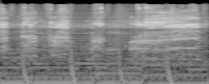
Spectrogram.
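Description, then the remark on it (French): A pig grunts and oinks in a quick, uneven series of loud snorts and squeals, with no one talking. “Parce que t'as adopté un cochon, je pense.”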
